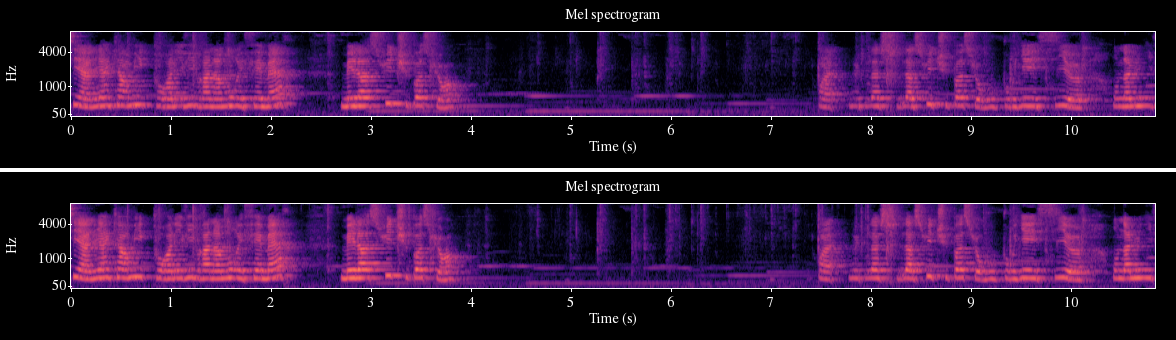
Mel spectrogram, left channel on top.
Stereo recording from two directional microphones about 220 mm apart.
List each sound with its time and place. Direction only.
0.0 s a woman's voice: 45° right (ahead or behind)
7.4 s a woman's voice: 45° right (ahead or behind)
